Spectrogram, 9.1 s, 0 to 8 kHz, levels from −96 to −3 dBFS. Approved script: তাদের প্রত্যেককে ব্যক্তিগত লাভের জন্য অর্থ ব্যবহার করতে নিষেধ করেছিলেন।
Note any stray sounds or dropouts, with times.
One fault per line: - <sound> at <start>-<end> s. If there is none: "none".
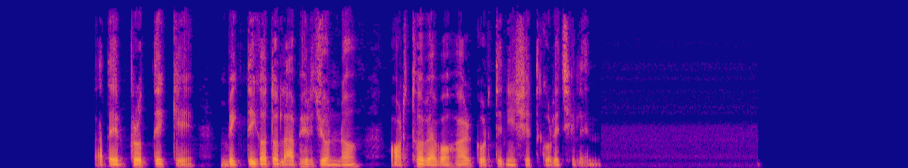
none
